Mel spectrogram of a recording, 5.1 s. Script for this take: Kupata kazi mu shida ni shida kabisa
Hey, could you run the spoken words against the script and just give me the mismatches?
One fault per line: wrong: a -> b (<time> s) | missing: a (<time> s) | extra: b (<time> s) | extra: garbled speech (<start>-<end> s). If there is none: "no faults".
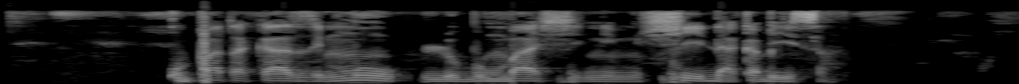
wrong: shida -> lubumbashi (2.2 s)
